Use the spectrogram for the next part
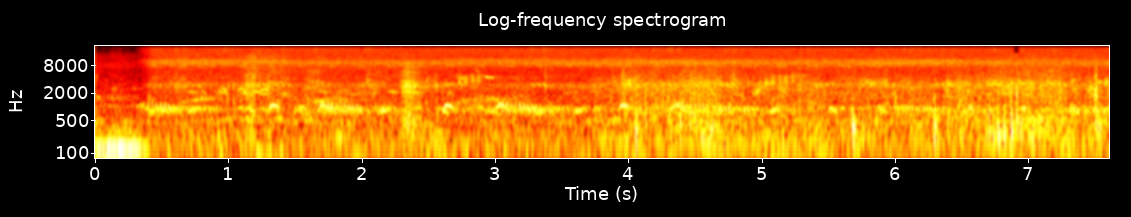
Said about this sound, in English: I can hear a lion roaring in the distance.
